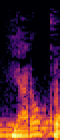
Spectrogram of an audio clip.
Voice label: "yaroko", minamiyamagata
